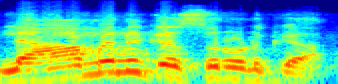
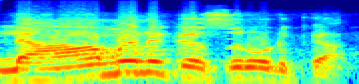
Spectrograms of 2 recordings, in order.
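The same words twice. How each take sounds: No difference in how they are said.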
